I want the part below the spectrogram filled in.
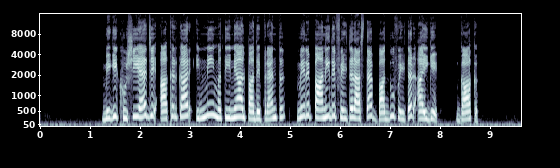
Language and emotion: Dogri, happy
